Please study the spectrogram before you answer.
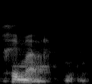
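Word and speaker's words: خمار: Ya gitu ya, khimar. Bacanya pakai kho, sebab pakai kalau ha khimar itu keledai artinya ya.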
